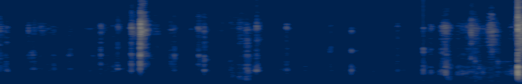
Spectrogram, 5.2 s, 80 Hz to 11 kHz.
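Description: Light plastic clicks and scrapes as the battery cover is slid along the battery compartment of a Tecsun AN-48X antenna's control unit, with one sharper click near the end.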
